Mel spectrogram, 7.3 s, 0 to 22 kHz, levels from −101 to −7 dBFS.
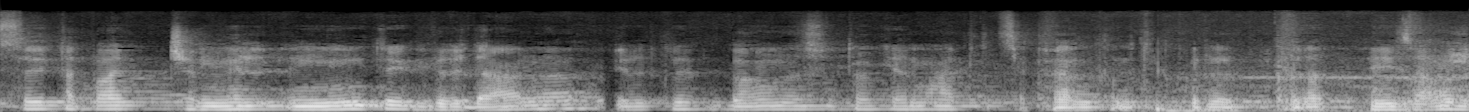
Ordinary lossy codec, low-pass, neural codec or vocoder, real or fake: AAC, 48 kbps; 14.4 kHz; codec, 44.1 kHz, 2.6 kbps, SNAC; fake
